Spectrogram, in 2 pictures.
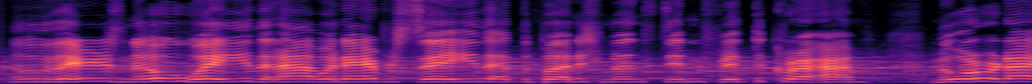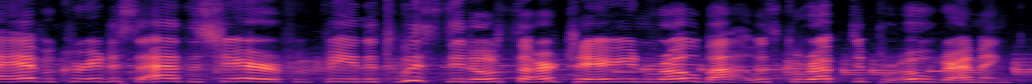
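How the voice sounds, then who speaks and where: A man's voice: very high voice, fairly even intonation, normal speed, sharp tone, faint music behind, full character voice, low-quality recording. A man playing an anxiously over-compliant townsperson who insists on being happy, in a comedy radio drama. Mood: forced cheer. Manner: over-insistent, formal denials.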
